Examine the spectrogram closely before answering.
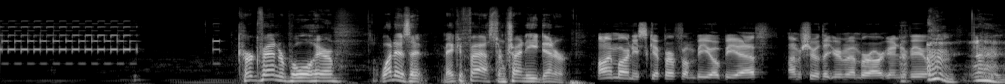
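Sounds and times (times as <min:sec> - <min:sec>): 
telephone ringing with warbling electronic trill: 0:00.0 - 0:01.5
speech: 0:02.4 - 0:10.0.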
